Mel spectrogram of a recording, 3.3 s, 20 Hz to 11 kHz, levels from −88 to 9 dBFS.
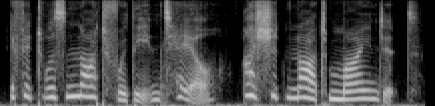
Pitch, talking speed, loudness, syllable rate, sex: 270 Hz, 220 wpm, -16 LUFS, 4.6 syllables/s, female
